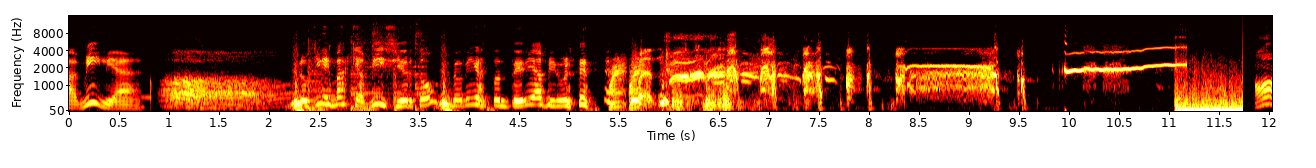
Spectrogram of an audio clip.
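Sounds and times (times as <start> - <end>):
distorted noise blast: 11.1 - 11.8.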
